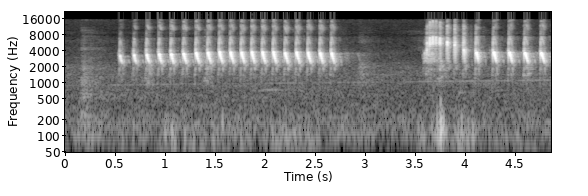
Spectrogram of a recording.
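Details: White-shouldered triller in a clear-voiced tutor recording made, with pauses, so magpie-robins learn its song: a fast trill of about twenty sharp, evenly spaced high notes, a short gap, then a buzzy burst and a second trill.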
